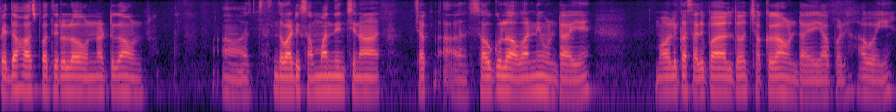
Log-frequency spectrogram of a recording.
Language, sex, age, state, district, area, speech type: Telugu, male, 18-30, Telangana, Nalgonda, rural, spontaneous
